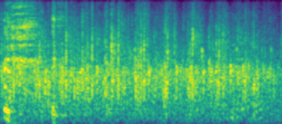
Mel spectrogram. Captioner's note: audience applauds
